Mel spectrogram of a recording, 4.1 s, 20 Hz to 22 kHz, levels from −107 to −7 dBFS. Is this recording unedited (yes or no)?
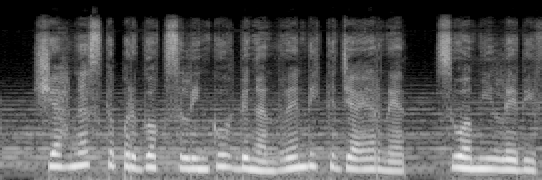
yes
